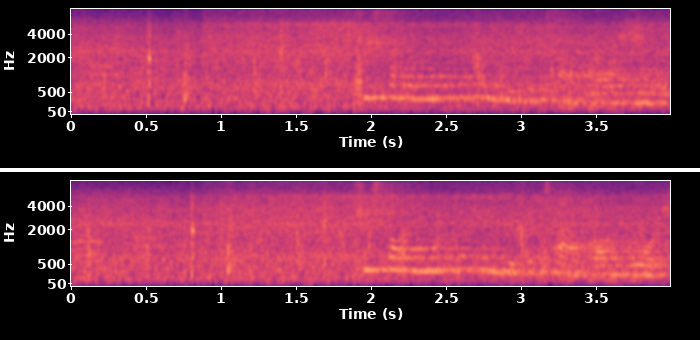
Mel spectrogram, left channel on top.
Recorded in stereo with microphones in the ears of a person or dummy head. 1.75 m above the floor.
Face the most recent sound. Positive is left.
turn(degrees=-30)  # may be behind; listen again after turning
